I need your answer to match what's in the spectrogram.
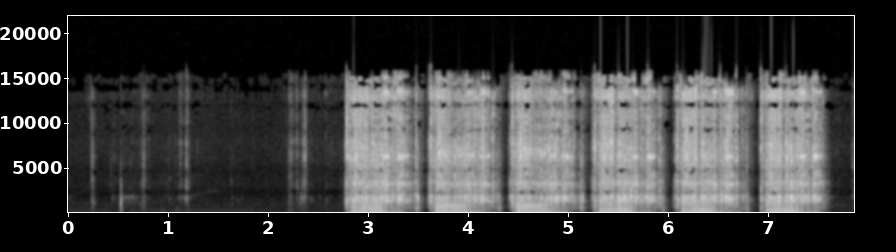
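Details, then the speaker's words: Used Echo gas trimmer, choke on and bulb primed: six even recoil pulls about a second apart with no firing at all, because the stop switch had been left on stop. "You know, I had it on stop this whole time. Now let's see. Guess it helps to check, huh?"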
